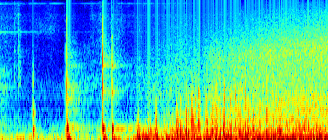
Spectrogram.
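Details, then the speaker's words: Trane XV heat pump whose owner complained of a whining noise, run on control fan test: a few clicks, then the outdoor condenser fan spins up to a smooth, even whoosh with no whine. Normal fan operation. "that's normal so that's what it should sound like"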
